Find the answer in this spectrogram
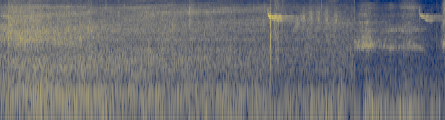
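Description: A car driving by on the street, its engine and tyre noise strongest in the first second or so and then fading, over low wind rumble on the microphone. A brief click near the middle.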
